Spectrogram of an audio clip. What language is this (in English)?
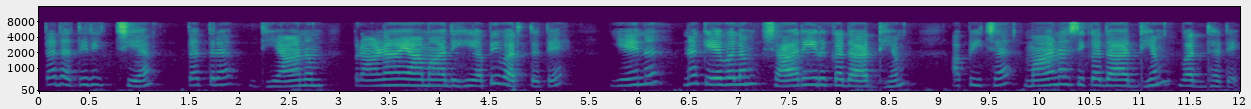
Sanskrit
